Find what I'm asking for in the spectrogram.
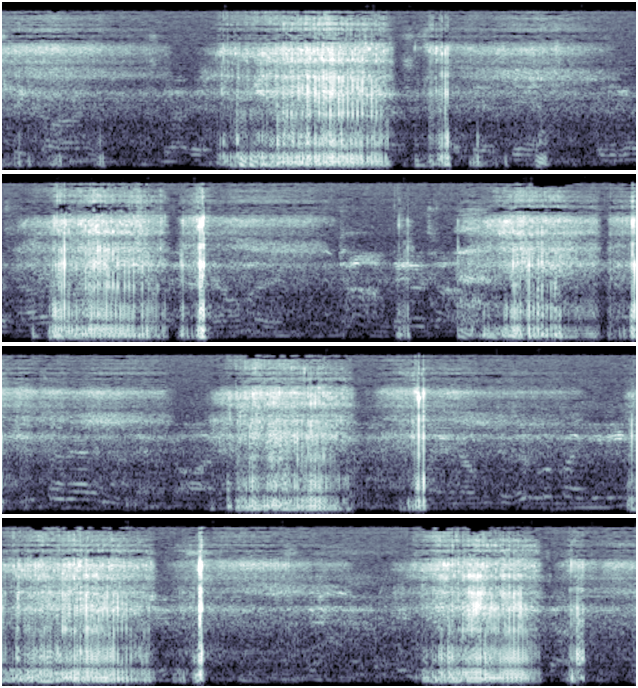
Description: My puggle dexter snores all the time with his underbite showing..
